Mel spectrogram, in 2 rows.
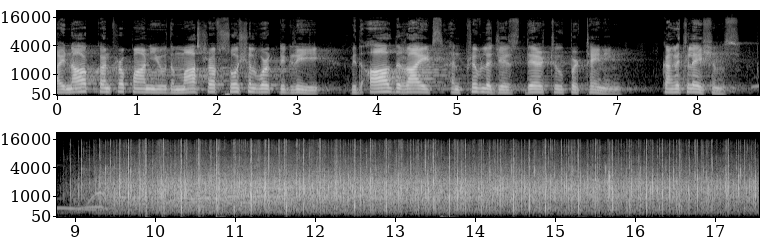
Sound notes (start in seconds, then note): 8.7 audience applauding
